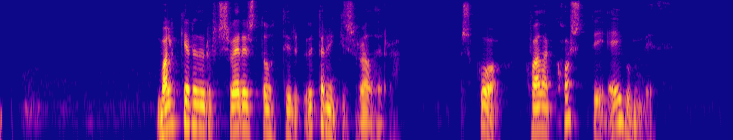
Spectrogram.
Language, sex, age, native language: Icelandic, male, 40-49, Icelandic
